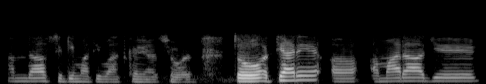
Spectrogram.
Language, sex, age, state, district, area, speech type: Gujarati, male, 18-30, Gujarat, Ahmedabad, urban, conversation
